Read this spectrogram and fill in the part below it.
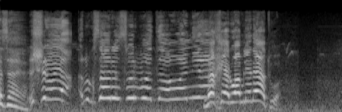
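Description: A young girl speaks in a strained, wavering voice.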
